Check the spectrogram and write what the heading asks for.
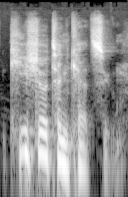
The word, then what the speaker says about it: Kishotenketsu: in Japan Korea um the pronunciation I just used is the Japanese version that's key Sho ke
